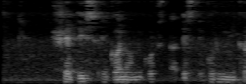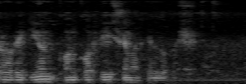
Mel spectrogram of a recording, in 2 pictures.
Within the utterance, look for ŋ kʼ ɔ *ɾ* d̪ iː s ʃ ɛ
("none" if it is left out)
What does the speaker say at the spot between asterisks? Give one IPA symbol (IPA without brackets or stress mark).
ɾ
